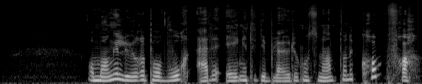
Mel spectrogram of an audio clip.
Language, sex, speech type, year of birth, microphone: Norwegian, female, spontaneous, 1972, Sennheiser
